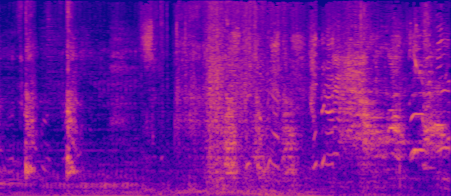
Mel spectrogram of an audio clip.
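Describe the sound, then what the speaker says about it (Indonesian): A dog barks and yips in short bursts, with whimpering, at an approaching wild animal, mixed with growling animal noise and dramatic sound over a busy background. "tiba-tiba si anjing menggonggong karena seekor hewan buas mencoba mendekati mereka"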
